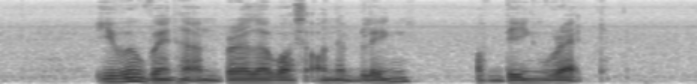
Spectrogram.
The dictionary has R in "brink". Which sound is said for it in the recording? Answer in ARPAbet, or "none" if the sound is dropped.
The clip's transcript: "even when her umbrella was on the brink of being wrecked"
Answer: L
